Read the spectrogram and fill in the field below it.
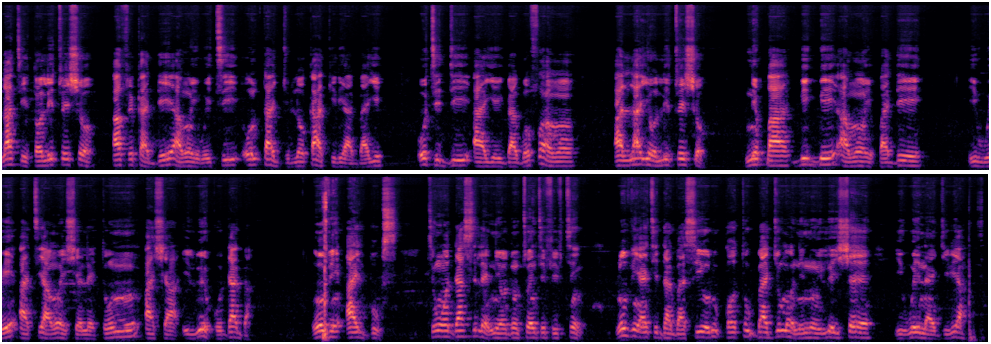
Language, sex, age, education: Yoruba, male, 46-60, tertiary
